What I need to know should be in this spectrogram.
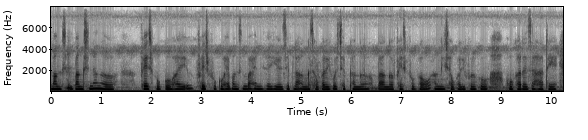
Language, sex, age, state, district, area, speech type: Bodo, female, 45-60, Assam, Chirang, urban, spontaneous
